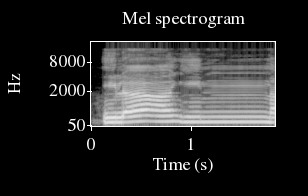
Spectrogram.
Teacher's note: جو ہا ہے یہ ہمارا حروف حلقی ہے، اس کو ہم حلق سے نکالیں گے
